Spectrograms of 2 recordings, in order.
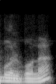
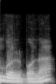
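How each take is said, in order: The two takes are said the same way.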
